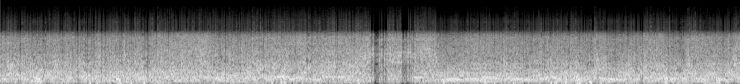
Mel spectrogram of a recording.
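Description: Car engine revving hard as it drifts, heavily masked by wind buffeting the microphone; the sound drops out briefly about halfway through.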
